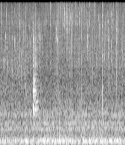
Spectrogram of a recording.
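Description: Meat searing in a hot pan in a Western-style restaurant kitchen, its sides browned, giving a steady close sizzle and crackle with a brief sharper spit near the middle, no talking.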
